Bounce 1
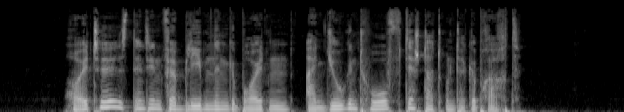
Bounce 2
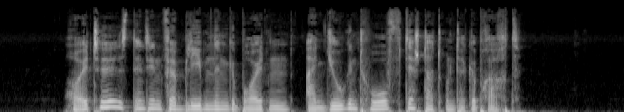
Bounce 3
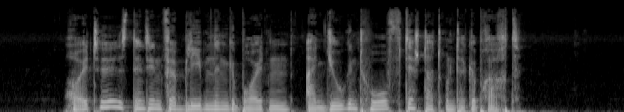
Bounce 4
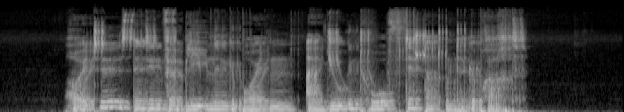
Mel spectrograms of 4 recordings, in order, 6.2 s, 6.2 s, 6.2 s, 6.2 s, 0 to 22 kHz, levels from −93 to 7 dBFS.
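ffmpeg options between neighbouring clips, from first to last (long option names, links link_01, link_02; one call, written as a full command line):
ffmpeg -i in.wav -af "equalizer=frequency=5300:width_type=o:width=0.49:gain=12,volume=3dB" out.wav
ffmpeg -i in.wav -af "acompressor=threshold=-23dB:ratio=6" out.wav
ffmpeg -i in.wav -af "aecho=1:1:33|71:0.299|0.531,volume=5.5dB" out.wav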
